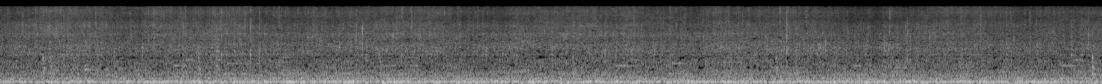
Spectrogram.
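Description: Raw chicken pieces sizzling as they fry in hot oil in a wok, stirred with a spatula, over a steady low hum.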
